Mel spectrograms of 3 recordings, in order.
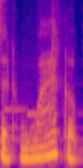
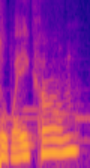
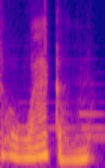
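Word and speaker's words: Wacom: this my mouse yeah whack that's how you pronounce It Whack I used to think it was wcom but the correct way is in fact wack it's kind of weird I did not expect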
